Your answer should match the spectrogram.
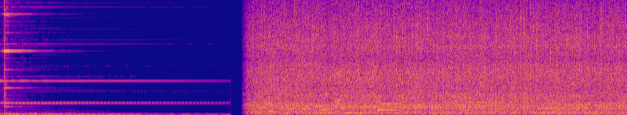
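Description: A notification-bell ding from an intro's subscribe animation rings out for about two seconds over a fading low rumble, then cuts off. Then a steady, loud rush of heavy rain begins abruptly.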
